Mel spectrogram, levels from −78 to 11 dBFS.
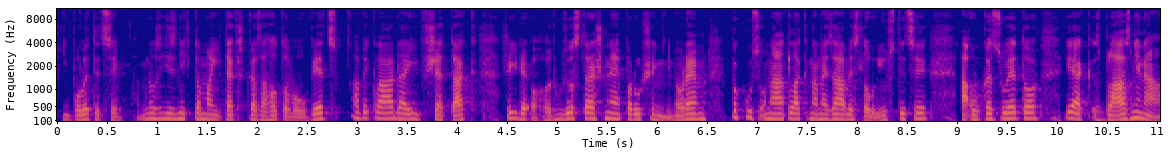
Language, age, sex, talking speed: Czech, 30-49, male, 165 wpm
